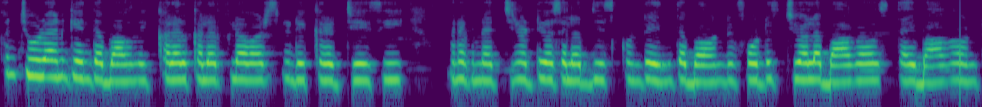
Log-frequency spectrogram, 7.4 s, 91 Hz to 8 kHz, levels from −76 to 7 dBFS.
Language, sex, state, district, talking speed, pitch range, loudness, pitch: Telugu, female, Telangana, Karimnagar, 170 wpm, 275-290 Hz, -15 LUFS, 285 Hz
